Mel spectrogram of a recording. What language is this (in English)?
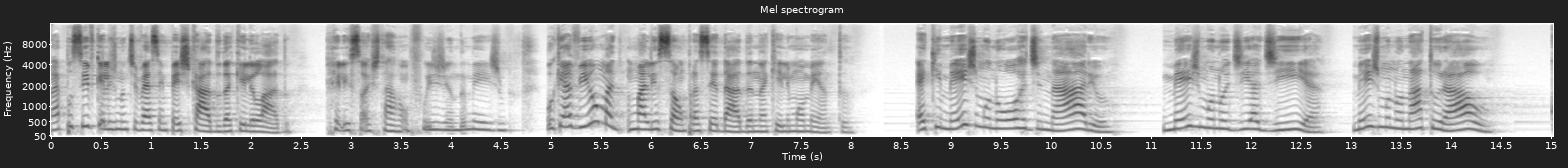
Portuguese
